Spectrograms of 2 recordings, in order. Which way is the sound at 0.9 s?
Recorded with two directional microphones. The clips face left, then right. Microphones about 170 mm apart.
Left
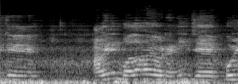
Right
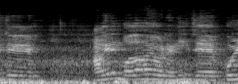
40° left (ahead or behind).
